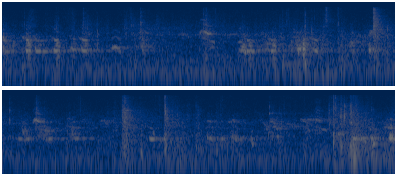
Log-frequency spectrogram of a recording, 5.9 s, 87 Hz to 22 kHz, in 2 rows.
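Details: Broilers of 3 kg kept in a cage system with a pan feeder. Short, tonal, mid-pitched cheeps repeat among the flock, with sharp clicking noises scattered throughout.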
